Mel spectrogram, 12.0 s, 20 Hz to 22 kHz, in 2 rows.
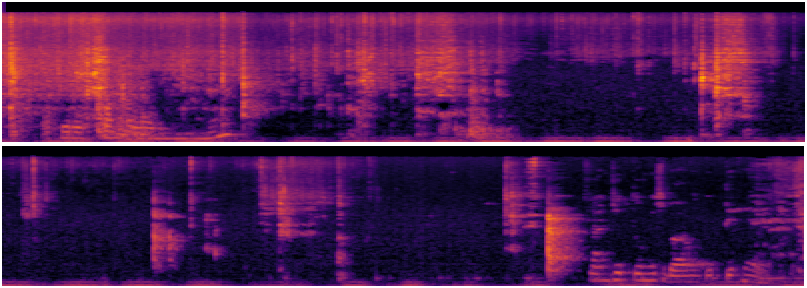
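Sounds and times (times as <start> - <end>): metal spatula scraping a wok: 2.4 - 5.8, 11.6 - 12.0.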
